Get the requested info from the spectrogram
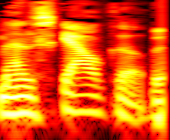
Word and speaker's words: Maniscalco: That was the closest you've come. – What's the matter with me? Maniscalco. – Maniscalco. – There you go.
